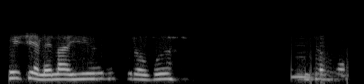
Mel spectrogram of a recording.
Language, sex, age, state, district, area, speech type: Bodo, male, 18-30, Assam, Udalguri, rural, conversation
